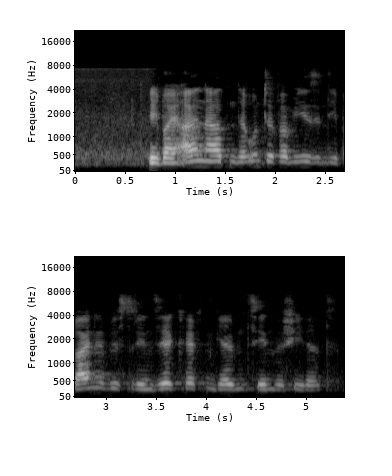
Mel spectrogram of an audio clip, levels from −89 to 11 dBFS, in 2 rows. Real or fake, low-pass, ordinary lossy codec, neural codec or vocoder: real; 7.2 kHz; MP3, 48 kbps; none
